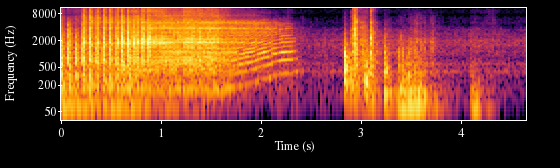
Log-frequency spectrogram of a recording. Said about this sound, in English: Go, shut the door.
